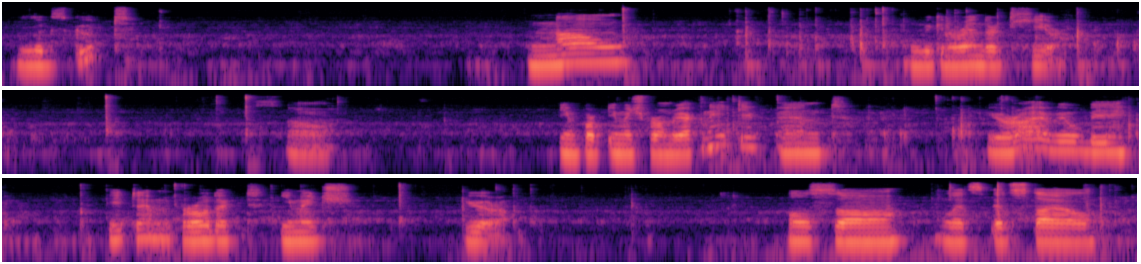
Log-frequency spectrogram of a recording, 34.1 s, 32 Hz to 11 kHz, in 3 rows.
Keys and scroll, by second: 0.7 ctrl+Tab, 5.9 Up, 6.2 Return, 7.2-11.7 typing, 12.4 Return, 13.8 Return, 18.4-23.5 typing, 24.4 Return, 25.4 Return, 26.7 Return, 27.3 space, 27.8 super+Right, 29.0 space, 32.4 Down, 32.6 Return, 33.4-34.0 typing.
